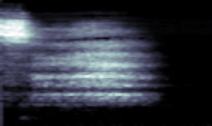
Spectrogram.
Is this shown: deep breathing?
yes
